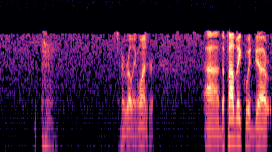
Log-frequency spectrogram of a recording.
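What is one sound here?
A man speaks calmly through a microphone, in short phrases.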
